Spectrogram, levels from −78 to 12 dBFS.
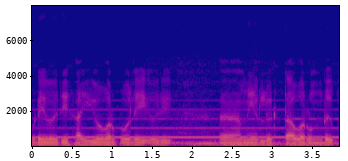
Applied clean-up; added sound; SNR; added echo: none; Wind instrument, woodwind instrument; 10 dB; none.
